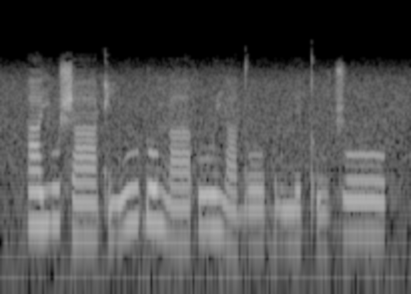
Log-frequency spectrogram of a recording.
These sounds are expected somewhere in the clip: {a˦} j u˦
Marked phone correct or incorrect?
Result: correct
